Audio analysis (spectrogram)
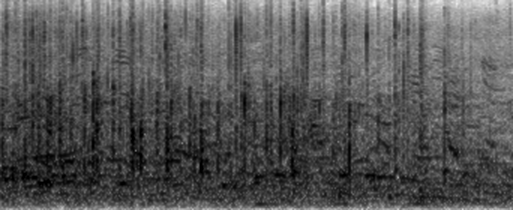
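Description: Audience at a Ram Lila gathering in Kumaon claps steadily throughout, a dense even patter with crowd murmur underneath.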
